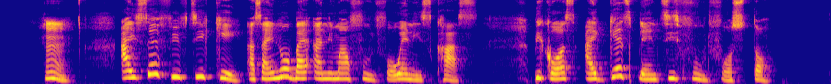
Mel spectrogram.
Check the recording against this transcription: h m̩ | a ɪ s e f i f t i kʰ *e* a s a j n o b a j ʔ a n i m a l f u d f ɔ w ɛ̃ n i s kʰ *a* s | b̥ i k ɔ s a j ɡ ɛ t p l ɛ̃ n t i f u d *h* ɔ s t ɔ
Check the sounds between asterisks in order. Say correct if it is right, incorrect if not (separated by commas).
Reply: correct, correct, incorrect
